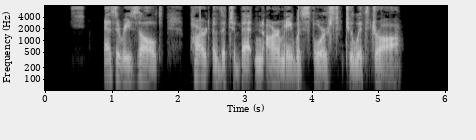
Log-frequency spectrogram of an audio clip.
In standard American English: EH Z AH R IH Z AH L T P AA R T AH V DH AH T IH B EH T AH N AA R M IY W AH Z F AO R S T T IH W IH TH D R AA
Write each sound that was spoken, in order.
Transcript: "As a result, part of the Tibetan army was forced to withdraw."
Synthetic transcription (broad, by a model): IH Z AH R IH Z AH L T P AA R T AH V DH AH T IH B EH T N AA R M IY W AH Z F AO R S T T IH W IH TH D R AA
